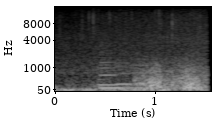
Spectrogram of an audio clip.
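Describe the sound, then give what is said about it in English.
Heavy rain pours down steadily in the Hamptons in a dense hiss, with a low rumble of thunder rolling in beneath it partway through. No voices. “It was pouring rain.”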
